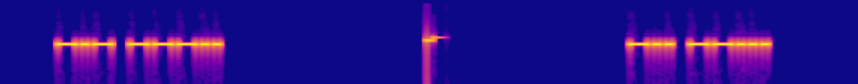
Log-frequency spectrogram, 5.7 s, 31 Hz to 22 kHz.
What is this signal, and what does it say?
Morse code, heard as a keyed tone, about 30 wpm, 700 Hz. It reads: K 8 D 7
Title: Single-Letter Single-Number 30wpm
